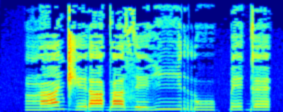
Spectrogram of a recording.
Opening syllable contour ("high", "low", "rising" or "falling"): rising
